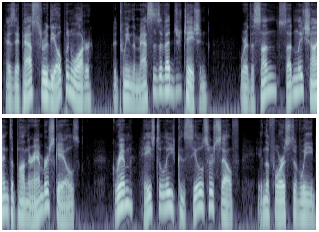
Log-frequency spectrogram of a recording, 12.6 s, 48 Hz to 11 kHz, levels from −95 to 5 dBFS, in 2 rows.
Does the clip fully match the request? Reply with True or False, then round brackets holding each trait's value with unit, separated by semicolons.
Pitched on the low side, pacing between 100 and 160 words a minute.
True (110 Hz; 145 wpm)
